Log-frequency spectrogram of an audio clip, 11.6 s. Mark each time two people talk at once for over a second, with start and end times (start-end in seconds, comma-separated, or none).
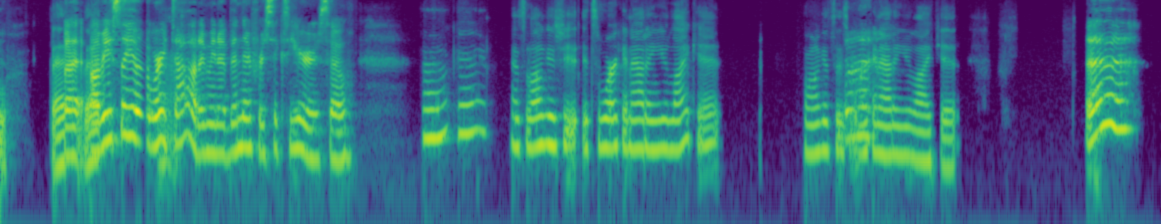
0.6-1.8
